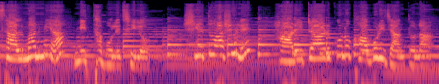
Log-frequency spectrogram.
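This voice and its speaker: A woman reads a scripted moral story in a high voice. Her intonation rises and falls in a lively way, and loud music runs behind her. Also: moderate pace. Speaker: narrator.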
